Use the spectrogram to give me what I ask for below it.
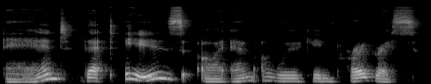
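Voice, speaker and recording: A woman giving a live daily card reading as a psychic reader, chatty and gently reassuring, her voice a bit rough and hoarse. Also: low-pitched, sing-song, slow pace.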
